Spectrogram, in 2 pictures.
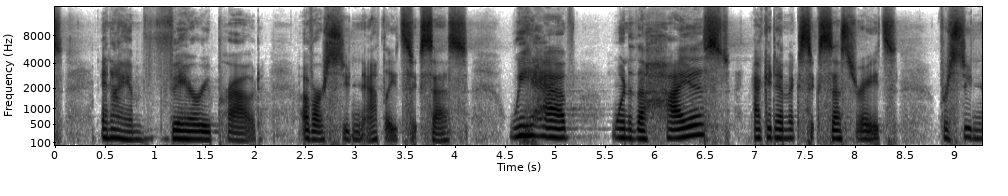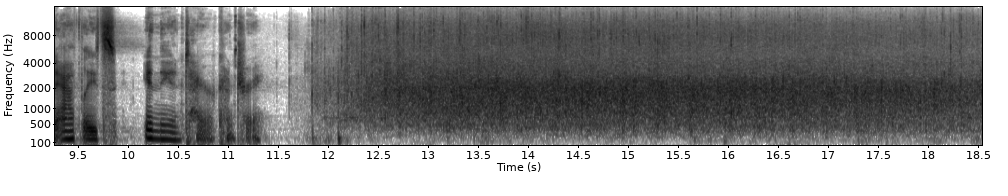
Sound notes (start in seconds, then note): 11.7 audience applauding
